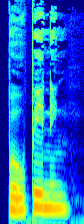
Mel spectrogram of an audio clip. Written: bogbinding

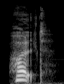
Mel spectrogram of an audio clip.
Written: holdt

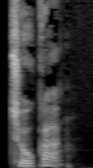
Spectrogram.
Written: toggang

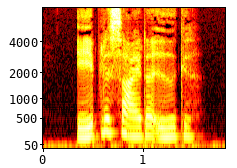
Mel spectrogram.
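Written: æblecidereddike

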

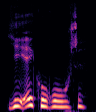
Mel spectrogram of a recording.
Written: JERIKOROSER

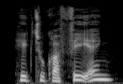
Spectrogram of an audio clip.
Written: hektografering

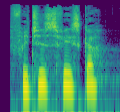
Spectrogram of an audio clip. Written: fritidsfisker

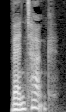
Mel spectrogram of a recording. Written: vandtank

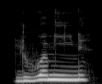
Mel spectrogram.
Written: luremine

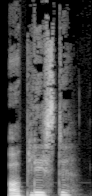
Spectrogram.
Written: opliste

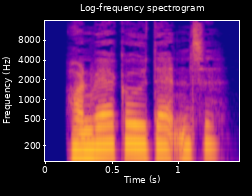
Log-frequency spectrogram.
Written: håndværkeruddannelse

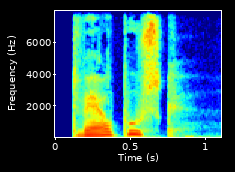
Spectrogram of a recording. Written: dværgbusk

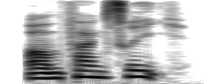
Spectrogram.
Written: omfangsrig

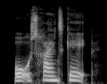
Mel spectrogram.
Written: årsregnskab

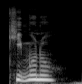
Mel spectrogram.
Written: kimono

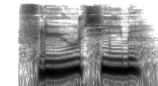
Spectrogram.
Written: flyvetime

